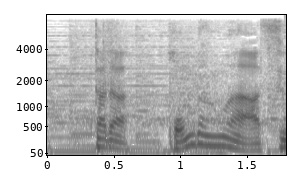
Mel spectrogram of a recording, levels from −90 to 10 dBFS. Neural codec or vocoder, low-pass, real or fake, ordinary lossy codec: none; 7.2 kHz; real; none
